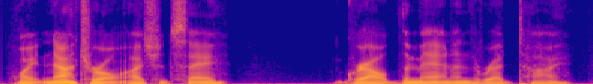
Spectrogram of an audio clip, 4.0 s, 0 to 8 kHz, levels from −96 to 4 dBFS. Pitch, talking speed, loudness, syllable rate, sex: 100 Hz, 180 wpm, -20 LUFS, 5.4 syllables/s, male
